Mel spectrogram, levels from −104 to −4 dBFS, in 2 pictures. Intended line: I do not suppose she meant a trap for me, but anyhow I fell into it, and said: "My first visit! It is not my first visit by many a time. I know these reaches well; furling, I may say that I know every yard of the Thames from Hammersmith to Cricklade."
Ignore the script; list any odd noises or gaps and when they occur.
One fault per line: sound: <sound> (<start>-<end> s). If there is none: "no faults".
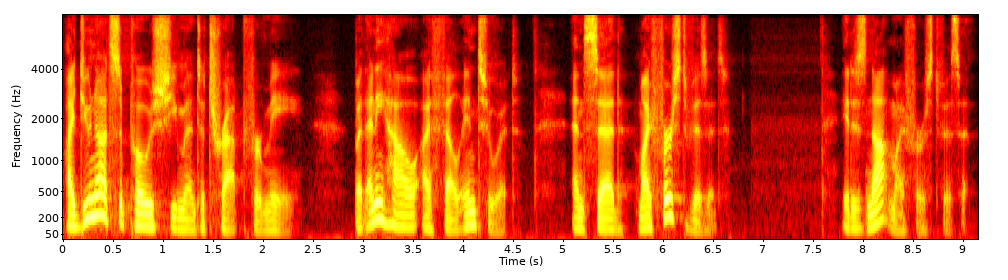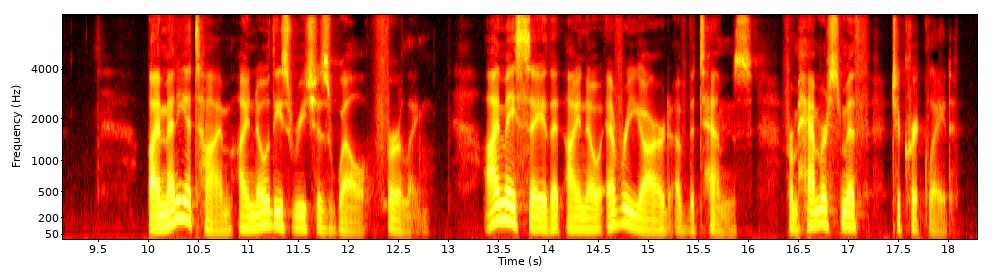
no faults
